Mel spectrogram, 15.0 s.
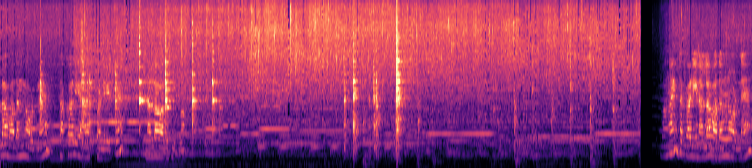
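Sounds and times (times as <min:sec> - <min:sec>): vegetables sizzling in oil: 0:00.0 - 0:12.8
spatula knocking on pot: 0:06.8 - 0:08.8, 0:10.2 - 0:12.5.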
